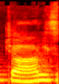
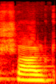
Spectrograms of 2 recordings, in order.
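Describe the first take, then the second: First: It begins with a 'ch' sound, ending 'rls'. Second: It begins with a 'sh' sound, ending 'rl'. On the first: This is not how French speakers say it. "French लोग जो हैं वो चार्ल्स नहीं कहते" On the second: This is how French speakers say it. "वो शार्ल कहते हैं"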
